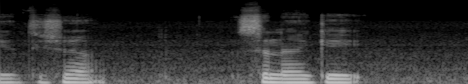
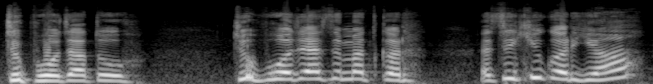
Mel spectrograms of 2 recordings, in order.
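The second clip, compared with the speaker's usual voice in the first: louder, rising high angry scolding; slap-and-scold, getting higher; angry brother; 10 semitones higher, 5 dB louder than usual. Retold or imitated. Brother scolding Tisha after slapping her, angry. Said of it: "बोलते".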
